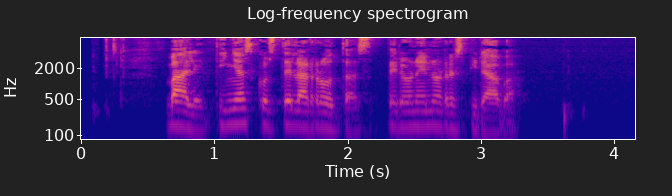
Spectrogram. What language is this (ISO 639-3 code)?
glg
